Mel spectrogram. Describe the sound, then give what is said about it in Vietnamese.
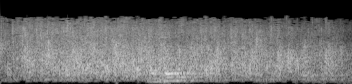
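Audience applause at a Buddhist dharma talk after a call to clap: dense, loud, steady clapping from many hands that holds level through the whole stretch with no clear break. “Giơ tay lên đó, quý vị vỗ tay đi.”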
